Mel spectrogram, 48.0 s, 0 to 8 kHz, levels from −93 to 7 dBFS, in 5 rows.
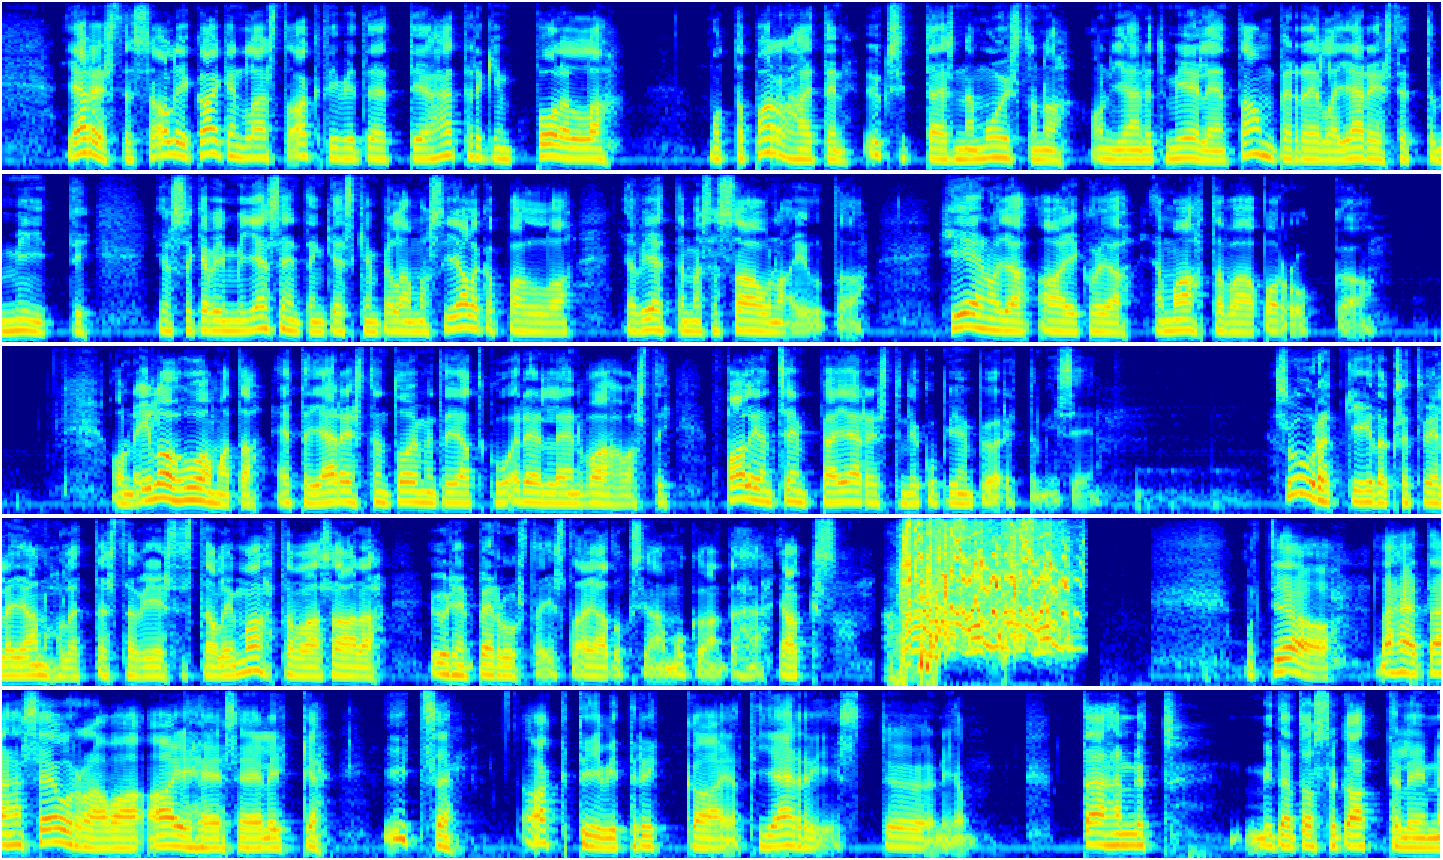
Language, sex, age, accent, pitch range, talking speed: Finnish, male, 30-49, native, 125-145 Hz, 95 wpm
